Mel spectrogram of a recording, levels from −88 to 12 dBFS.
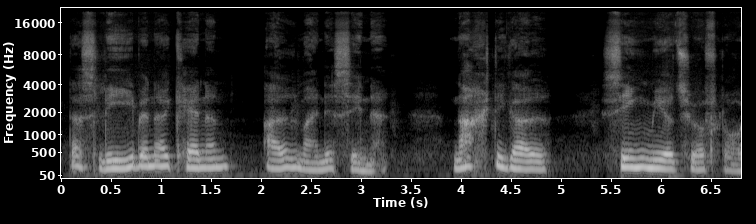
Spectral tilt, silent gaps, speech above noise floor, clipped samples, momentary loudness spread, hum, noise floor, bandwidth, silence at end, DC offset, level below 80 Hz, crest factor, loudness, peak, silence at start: -7 dB/octave; none; 38 dB; under 0.1%; 14 LU; none; -60 dBFS; over 20 kHz; 0 s; under 0.1%; -58 dBFS; 16 dB; -22 LUFS; -6 dBFS; 0.1 s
